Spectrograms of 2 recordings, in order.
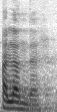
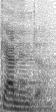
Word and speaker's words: Kalandar: Since they couldn't say Kalandar, they said calendar.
